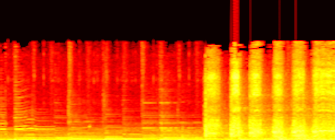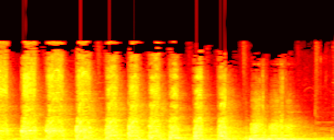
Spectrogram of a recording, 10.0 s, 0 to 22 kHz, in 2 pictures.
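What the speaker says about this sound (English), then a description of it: "I like to drive 2 3-inch screws into the stud through the L bracket." A 3-inch screw is driven through an L bracket into a wall stud while a Tilt-Away Murphy wallbed is installed. After a quiet start, a close, loud series of about a dozen rapid rattling, hammering bursts repeats evenly.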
